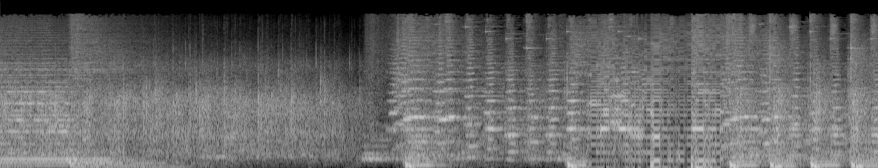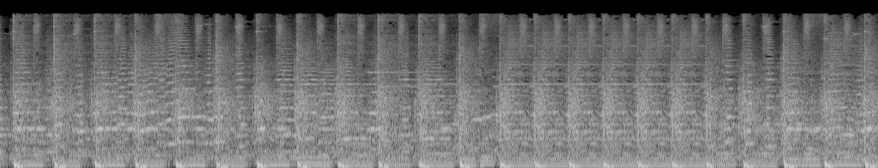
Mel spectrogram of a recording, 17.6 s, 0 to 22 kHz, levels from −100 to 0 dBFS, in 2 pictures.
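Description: From 5.86 to 7.21 s the sound turns into a rigid, metallic buzz pinned at 188 Hz: robotic sound from repeated short buffers. Audio likely arrived too seldom, so a roughly 5 ms fragment was replayed in place of most of the missing material.

From 14.12 to 15.89 s a 0.34 s fragment plays five times back to back, a broken-record loop. The likely cause is a stall in the player, encoder or stream, which kept resending its last piece while the audio due in that span was lost.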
